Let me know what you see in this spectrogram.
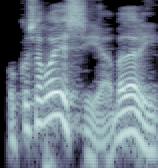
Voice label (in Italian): "bada li", crespinese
